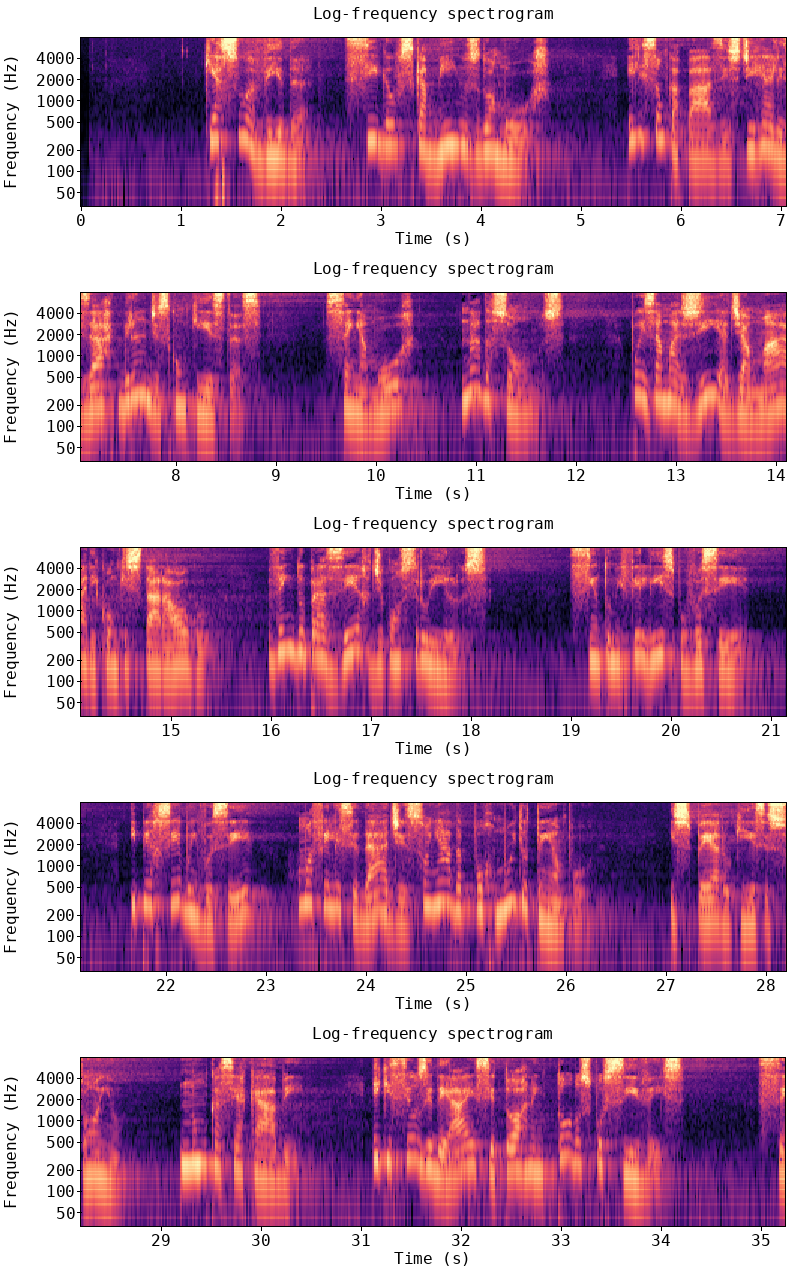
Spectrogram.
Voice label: VITORIA GERAL, fem

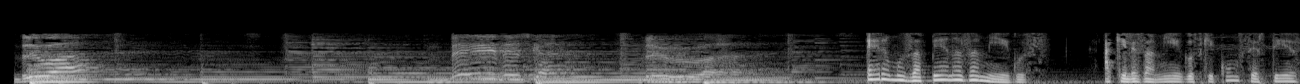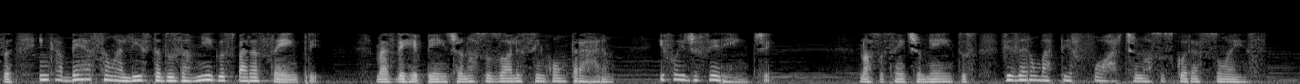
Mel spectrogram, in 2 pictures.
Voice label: AMIZADE QUE VIROU AMOR F, Telemensagens

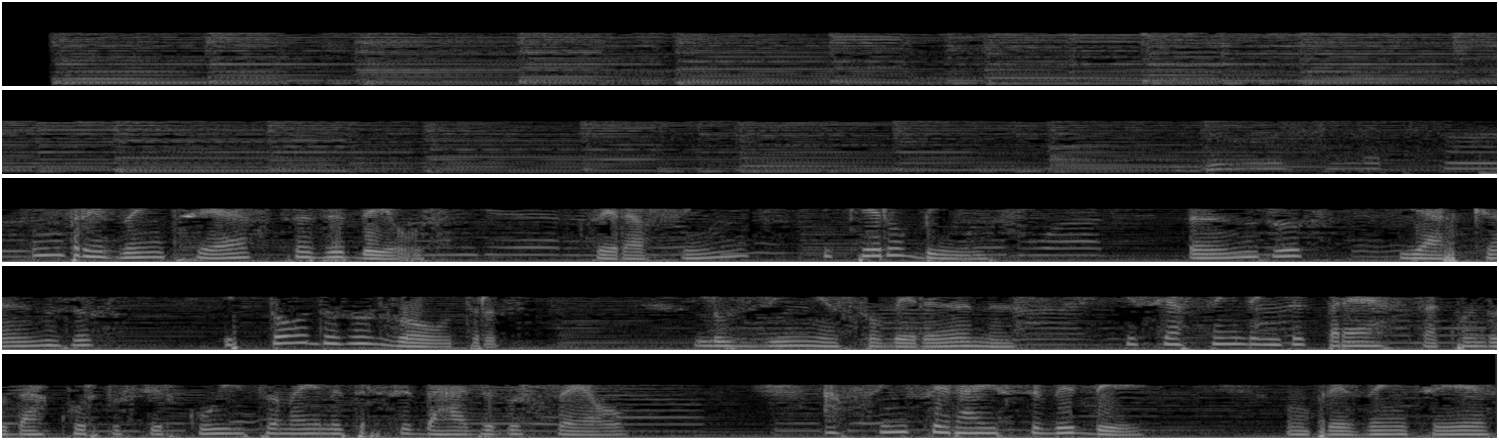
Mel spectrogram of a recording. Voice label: Dia das Mães Futura Mães Feminino; Telemensagens 2017

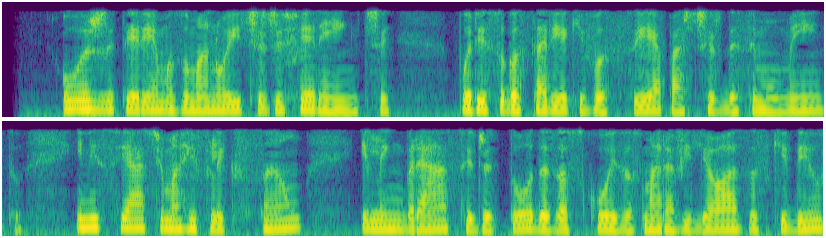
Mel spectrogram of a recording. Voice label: Natal e Ano Novo Irmã Feminino; Telemensagens 2017

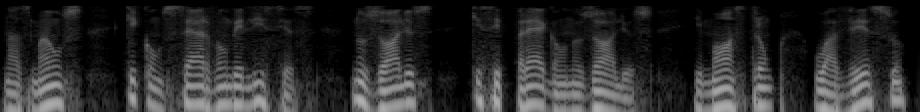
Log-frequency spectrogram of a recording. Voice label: Dia de Namorar Masculino, Voz; Telemensagens; Só Voz; Telemensagens 2017

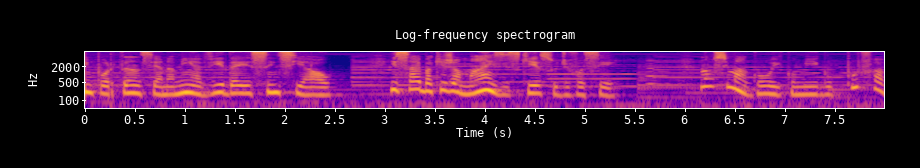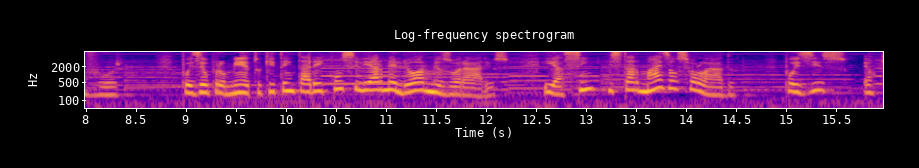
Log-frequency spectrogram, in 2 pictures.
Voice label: Perdoe-me pela falta de tempo, fem.; Perdão

